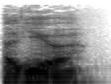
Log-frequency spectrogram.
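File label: "allure", British English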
